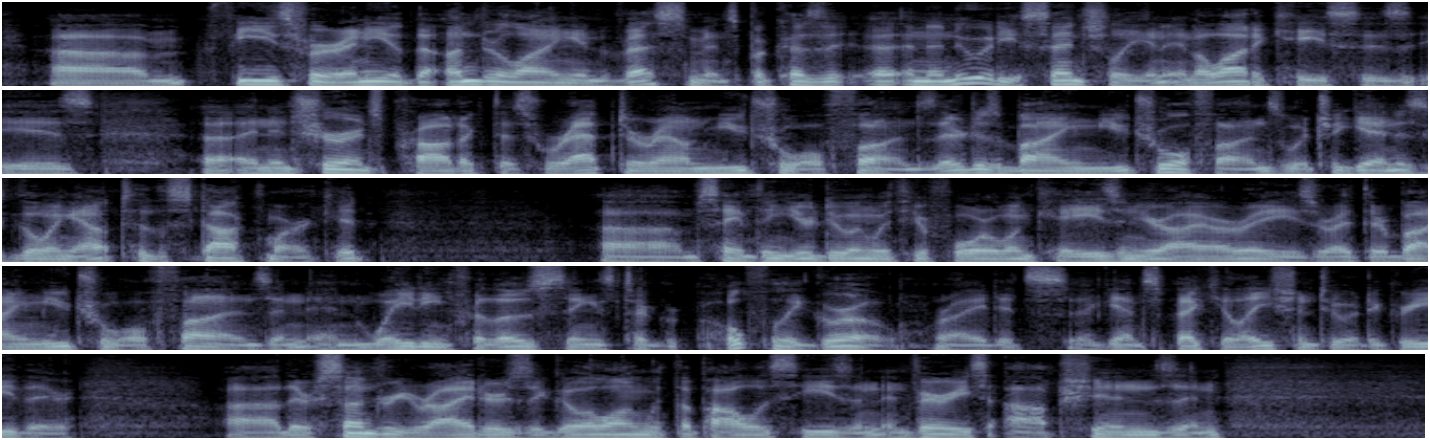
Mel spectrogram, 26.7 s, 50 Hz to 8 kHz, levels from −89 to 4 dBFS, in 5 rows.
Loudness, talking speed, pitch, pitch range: -30 LUFS, 215 wpm, 95 Hz, 90-100 Hz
